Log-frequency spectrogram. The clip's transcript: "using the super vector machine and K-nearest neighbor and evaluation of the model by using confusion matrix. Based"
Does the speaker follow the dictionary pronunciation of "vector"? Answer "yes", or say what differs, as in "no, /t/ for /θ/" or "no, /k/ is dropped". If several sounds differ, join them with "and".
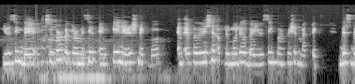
no, /p/ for /v/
